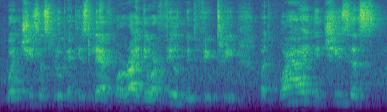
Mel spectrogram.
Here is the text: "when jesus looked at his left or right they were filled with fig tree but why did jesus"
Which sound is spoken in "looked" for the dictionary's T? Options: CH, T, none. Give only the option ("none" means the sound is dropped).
none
